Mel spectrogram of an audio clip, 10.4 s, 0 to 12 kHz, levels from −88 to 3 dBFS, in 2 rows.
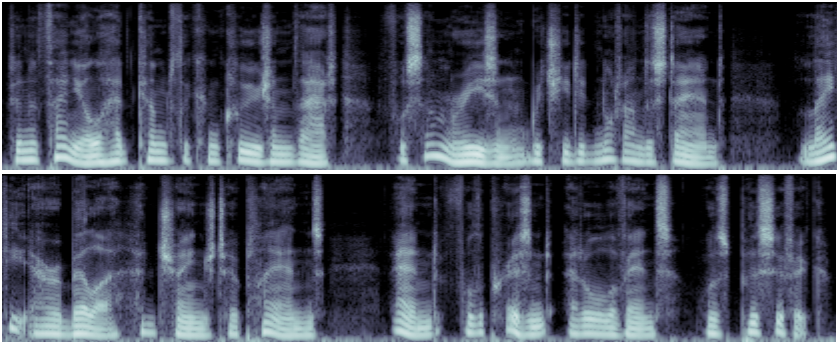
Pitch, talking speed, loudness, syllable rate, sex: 115 Hz, 180 wpm, -16 LUFS, 5.4 syllables/s, male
